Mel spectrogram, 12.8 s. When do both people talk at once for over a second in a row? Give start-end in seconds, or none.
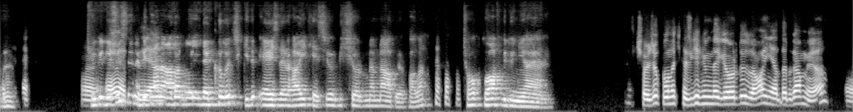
1.3-2.5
